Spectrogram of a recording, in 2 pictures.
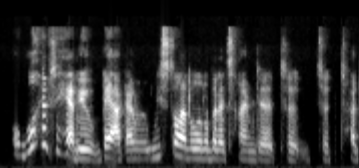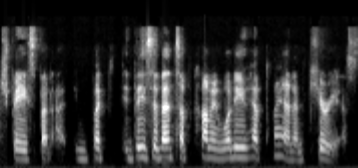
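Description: Her pace is very fast, with ordinary pitch variation. The woman's voice sounds dry and close, with no echo. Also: medium pitch for a woman. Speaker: radio host. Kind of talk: radio interview.

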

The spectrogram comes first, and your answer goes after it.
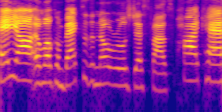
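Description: With a raised, projected voice, a woman speaks at a fairly quick pace in a high pitch, her tone bright and sharp and her intonation fairly even. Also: dry, close sound with no echo. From Birmingham, Alabama, US South. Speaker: podcast host. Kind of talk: casual chat; scripted intro.

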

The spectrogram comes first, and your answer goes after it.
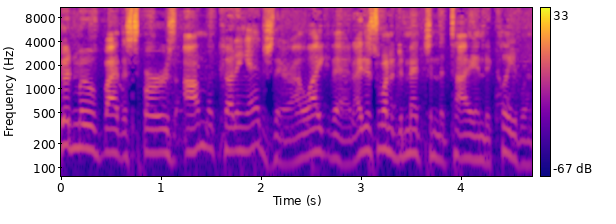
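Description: With music in the background, a fairly high-pitched man sounds animated, his intonation lively. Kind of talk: radio DJ patter, live sports-talk promo. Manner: animated, fast, punchy, hype-driven.

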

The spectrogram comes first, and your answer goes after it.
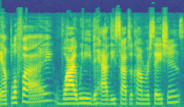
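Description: Recorded very cleanly with a silent background, a woman speaks at a fairly low pitch. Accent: Southern US. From US South. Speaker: podcast host and professor. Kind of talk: casual interview.

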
